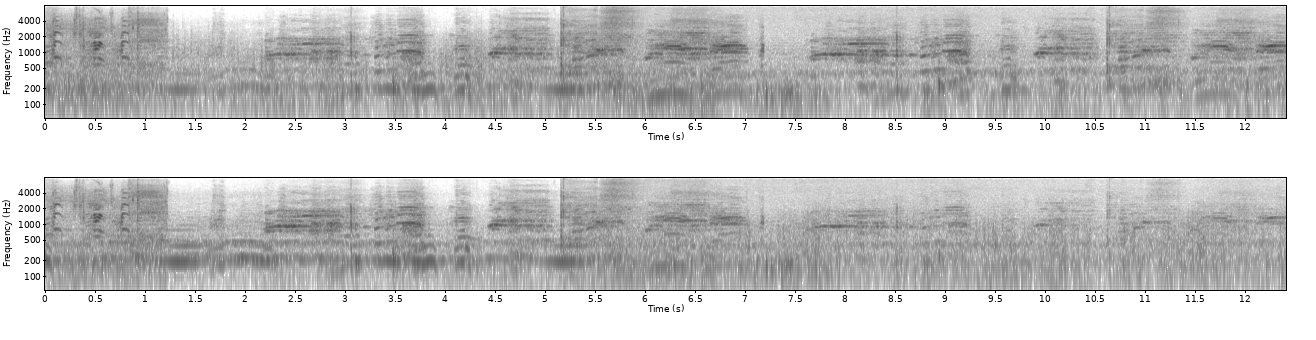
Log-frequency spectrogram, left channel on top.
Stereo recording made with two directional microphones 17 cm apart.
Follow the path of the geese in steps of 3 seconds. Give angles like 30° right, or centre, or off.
10° right, centre, 40° left, 60° left.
